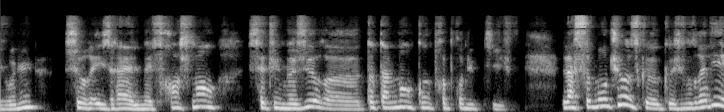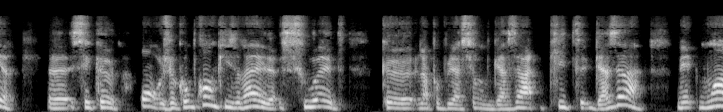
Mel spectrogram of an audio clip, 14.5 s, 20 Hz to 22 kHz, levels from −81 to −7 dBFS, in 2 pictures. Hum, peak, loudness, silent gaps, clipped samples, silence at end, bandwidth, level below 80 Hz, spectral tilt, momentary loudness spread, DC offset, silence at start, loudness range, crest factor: none; 0 dBFS; -19 LUFS; none; under 0.1%; 0 s; 13 kHz; -60 dBFS; -3.5 dB/octave; 9 LU; under 0.1%; 0 s; 2 LU; 20 dB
